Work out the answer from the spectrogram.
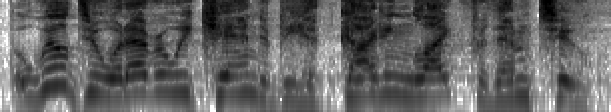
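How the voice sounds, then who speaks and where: A man voicing an earnest, steady young team leader in a video game. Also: sits high, fast, husky, faint music behind, full character voice. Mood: resolute. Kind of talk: English video game voice acting.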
